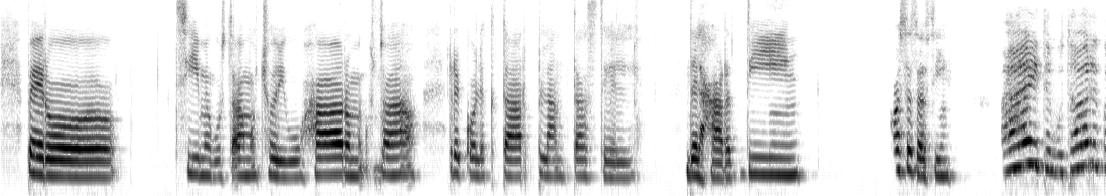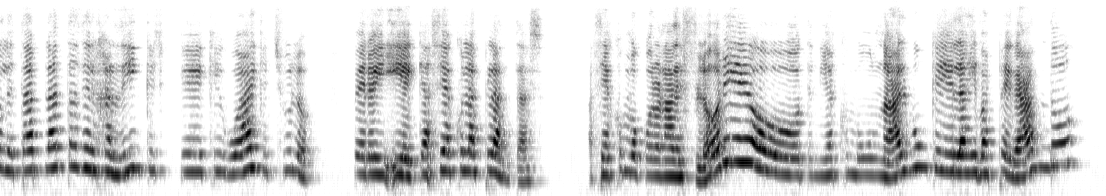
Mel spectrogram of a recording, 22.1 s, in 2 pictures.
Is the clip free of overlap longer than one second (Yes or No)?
Yes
